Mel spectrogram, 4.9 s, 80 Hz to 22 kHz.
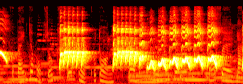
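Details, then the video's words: Asian koel, a recording used as a lure for night-net trapping of migrating birds in August 2024, gives two bursts of rapid, harsh, bubbling notes, the second falling into a run of wavering, descending calls. "Tiếng Tu Hú"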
